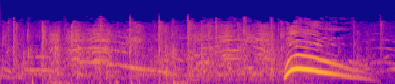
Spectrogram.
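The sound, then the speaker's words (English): A church audience shouts and claps together for the Lord, a steady roar of voices with rapid scattered hand claps, then one loud whoop rises and falls near the end. “Give the Lord a shout. Give him a hand clap.”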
